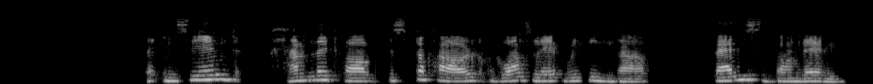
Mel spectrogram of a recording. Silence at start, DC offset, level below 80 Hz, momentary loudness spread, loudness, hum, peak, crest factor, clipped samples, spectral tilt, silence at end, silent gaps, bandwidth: 1.45 s; under 0.1%; -70 dBFS; 13 LU; -26 LUFS; none; -8 dBFS; 20 dB; under 0.1%; -6 dB/octave; 0.3 s; 2.43-2.54 s, 2.60-2.69 s, 6.53-7.09 s; 9 kHz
